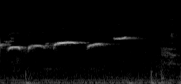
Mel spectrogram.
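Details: Orange-headed thrush (Geokichla citrina), song.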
